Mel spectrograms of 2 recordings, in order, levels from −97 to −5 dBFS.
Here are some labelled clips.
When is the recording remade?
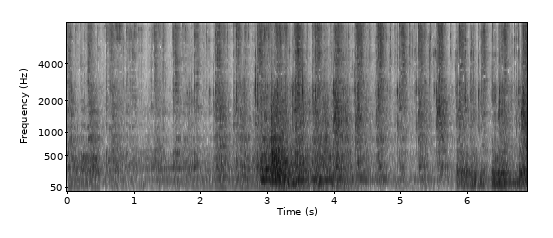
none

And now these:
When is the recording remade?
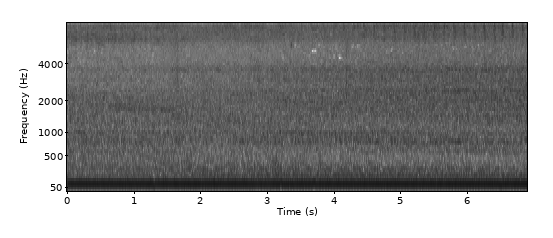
1.3-3.2 (codec, DAC)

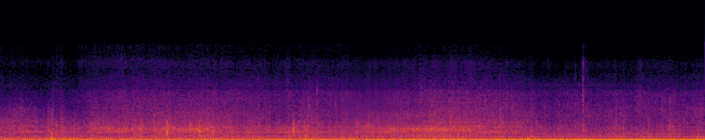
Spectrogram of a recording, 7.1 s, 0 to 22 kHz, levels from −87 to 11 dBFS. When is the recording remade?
3.4-4.0 (vocoder, Vocos)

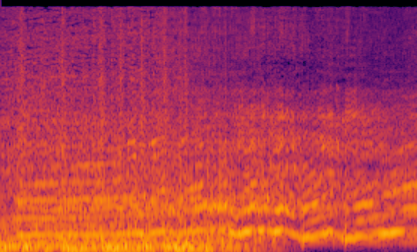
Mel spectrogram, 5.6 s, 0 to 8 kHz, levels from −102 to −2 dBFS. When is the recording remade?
2.1-3.5 (vocoder, Vocos); 4.3-5.6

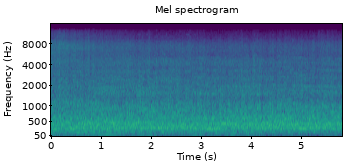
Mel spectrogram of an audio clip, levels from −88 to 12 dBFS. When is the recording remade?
1.0-2.8 (codec, SNAC)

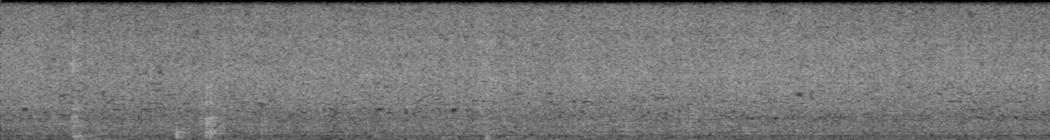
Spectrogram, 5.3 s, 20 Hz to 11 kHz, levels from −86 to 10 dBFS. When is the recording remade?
0.0-5.3 (vocoder, BigVGAN v2)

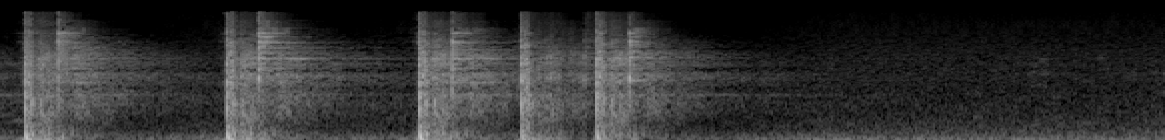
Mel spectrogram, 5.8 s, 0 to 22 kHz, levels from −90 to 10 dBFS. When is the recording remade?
0.0-5.8 (vocoder, BigVGAN v2)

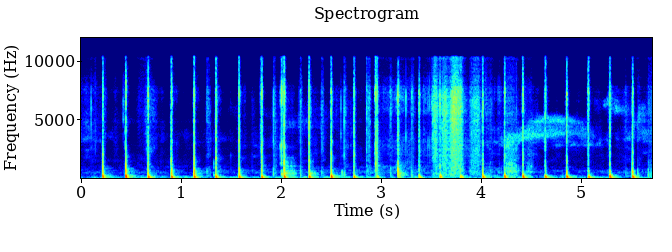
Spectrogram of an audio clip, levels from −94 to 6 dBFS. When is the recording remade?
0.0-5.7 (autoencoder, DAC-VAE)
